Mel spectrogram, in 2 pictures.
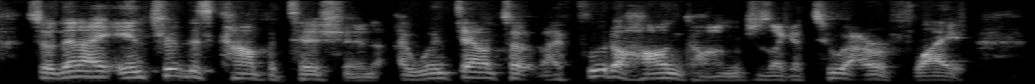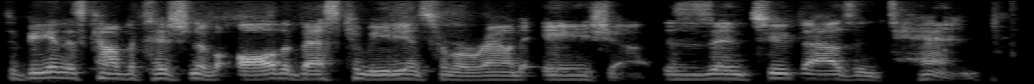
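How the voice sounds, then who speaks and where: Dry and close with no echo, a man with an American accent and a plain, everyday voice talks at a fairly quick pace with hardly any pauses, medium pitch and lively intonation. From Northern California (El Dorado Hills, near Sacramento). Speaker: comedian. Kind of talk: casual chat.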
